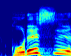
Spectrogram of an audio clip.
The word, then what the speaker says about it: 고레스: 세계사를 배우 셨다 면 그 세계사 교과서에는 키루스 2세 라는 이름으로 등장합니다 그래서 실제로는 키루스 2세 라고 하면 검색해보면 바로 뜹니다 고레스의 라고 하면 이제 성경에 나오는 발음 이구요 그 다음에 역사책에 는 키루스 영어 식으로 발음하면 싸이더스 이렇게 되는 사람입니다 요 사람 이름의 뜻이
